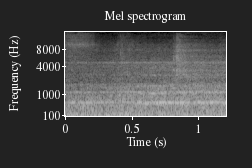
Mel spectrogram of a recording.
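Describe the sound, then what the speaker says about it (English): A noisy tram rolls past in a Melbourne street during a rally, giving a steady, loud rumble of wheels on rail with a faint high whine throughout, and no voices in the moment. "noisy tram."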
